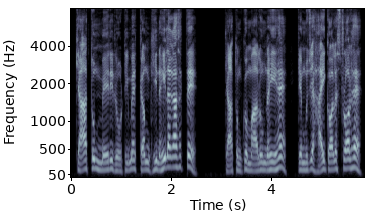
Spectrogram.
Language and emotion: Urdu, angry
